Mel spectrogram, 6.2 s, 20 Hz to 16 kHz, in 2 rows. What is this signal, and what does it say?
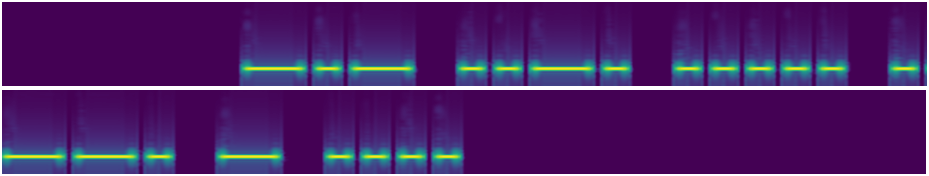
Morse code, heard as a keyed tone, about 20 wpm, 700 Hz. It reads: KF5PTH
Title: USA Call Signs - 6 Characters - Repeated 2x - 20wpm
